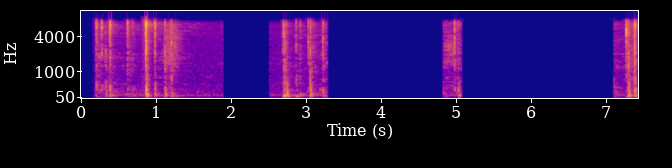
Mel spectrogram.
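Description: Short clustered bursts of computer keyboard typing entering data into a spreadsheet, crisp close key clicks in four separate flurries with silent pauses between them, no talk.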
